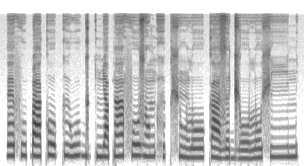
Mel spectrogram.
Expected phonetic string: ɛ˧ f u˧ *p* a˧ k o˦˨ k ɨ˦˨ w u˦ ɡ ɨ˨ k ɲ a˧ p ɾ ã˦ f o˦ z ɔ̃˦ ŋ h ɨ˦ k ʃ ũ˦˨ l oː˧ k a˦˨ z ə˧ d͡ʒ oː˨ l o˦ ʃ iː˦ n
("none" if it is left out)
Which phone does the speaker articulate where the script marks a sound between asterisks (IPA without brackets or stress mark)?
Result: ɓ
